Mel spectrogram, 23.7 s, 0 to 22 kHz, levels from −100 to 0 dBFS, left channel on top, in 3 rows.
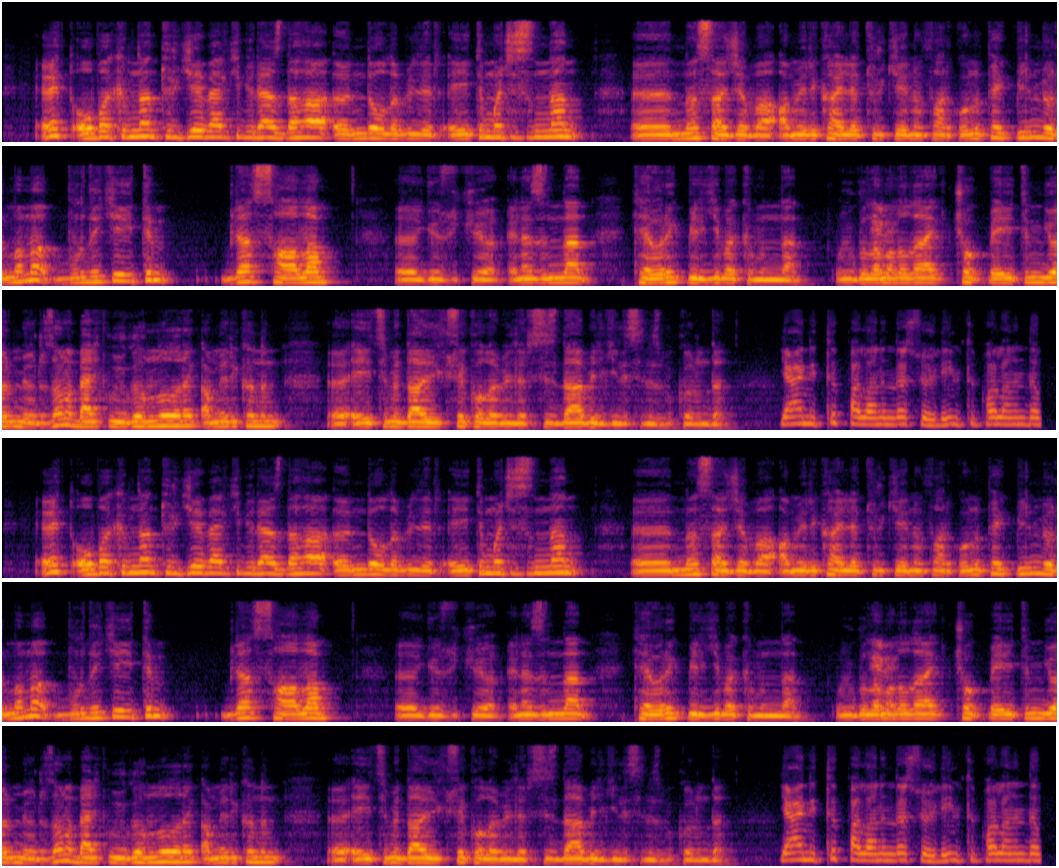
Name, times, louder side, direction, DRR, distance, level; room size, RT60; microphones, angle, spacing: voice 1, 0.2-4.4 4.7-9.2 9.6-10.4 10.9-12.4 12.7-18.0 18.3-21.3, left 1 dB, 30° left, 2.7 m, -25 dB
voice 2, 21.7-23.6, equal, 10° right, 1.8 m, -33 dB
head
